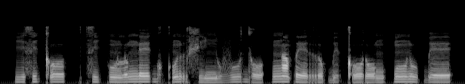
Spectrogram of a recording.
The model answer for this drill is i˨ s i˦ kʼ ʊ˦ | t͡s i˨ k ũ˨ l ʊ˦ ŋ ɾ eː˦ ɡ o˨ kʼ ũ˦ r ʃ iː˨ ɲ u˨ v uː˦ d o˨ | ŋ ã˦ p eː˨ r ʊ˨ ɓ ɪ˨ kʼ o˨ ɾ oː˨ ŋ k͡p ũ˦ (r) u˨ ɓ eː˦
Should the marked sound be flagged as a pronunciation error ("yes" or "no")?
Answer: yes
